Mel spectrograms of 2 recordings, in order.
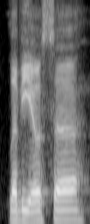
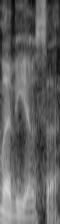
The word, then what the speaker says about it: Leviosa: Leviosa, not Leviosa. Did I say that correct? Leviosa, not Leiosa.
